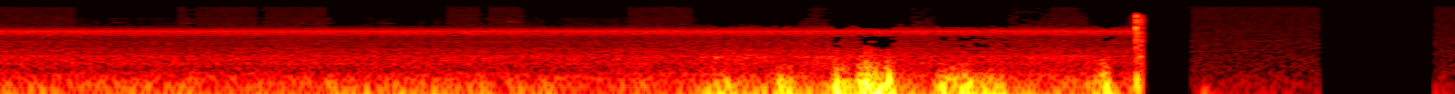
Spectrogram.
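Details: Low rumbling wind and handling noise under a steady high electronic tone, with a loud burst before abrupt silence and no animal calls.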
